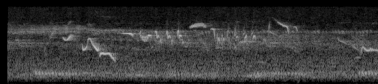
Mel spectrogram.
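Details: Young birds chirp in their nest while the mother is away searching for food; high, thin, quickly rising and falling chirps and squeaks tumble over one another, with a steady insect-like hiss running underneath throughout.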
